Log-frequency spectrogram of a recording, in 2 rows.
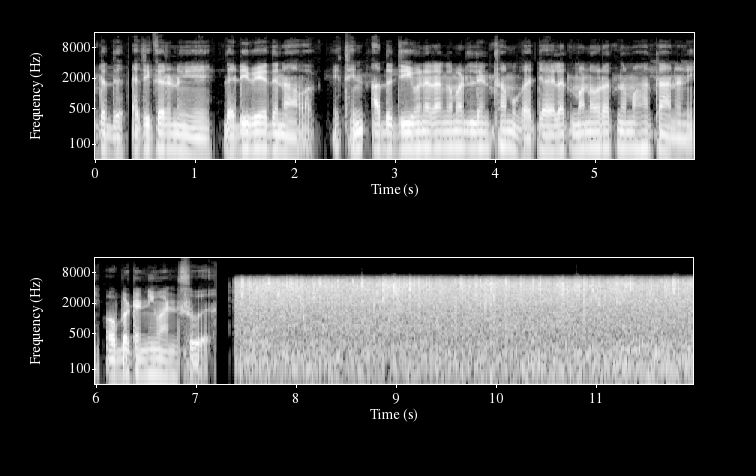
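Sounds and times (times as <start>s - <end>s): person speaking: 0.0s - 7.2s
steady rain: 7.4s - 11.9s.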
